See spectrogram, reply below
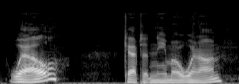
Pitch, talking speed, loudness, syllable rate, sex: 115 Hz, 125 wpm, -15 LUFS, 4.4 syllables/s, male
